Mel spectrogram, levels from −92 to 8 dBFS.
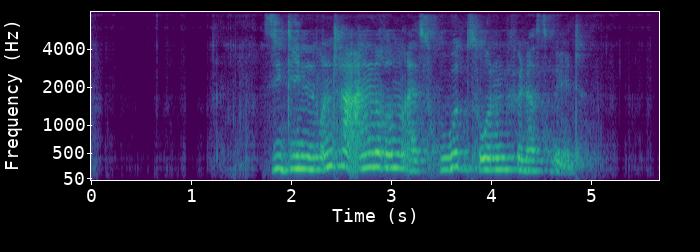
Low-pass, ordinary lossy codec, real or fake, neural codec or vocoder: none; none; fake; codec, 16 kHz, 4.8 kbps, FACodec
